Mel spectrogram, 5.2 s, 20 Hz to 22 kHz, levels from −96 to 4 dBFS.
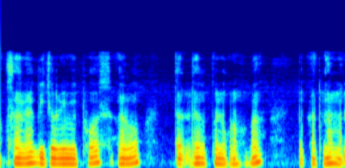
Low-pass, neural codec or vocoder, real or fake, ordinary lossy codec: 7.2 kHz; codec, 44.1 kHz, 7.8 kbps, Pupu-Codec; fake; MP3, 64 kbps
